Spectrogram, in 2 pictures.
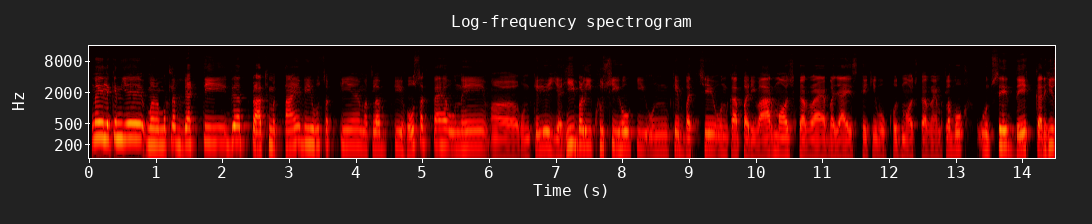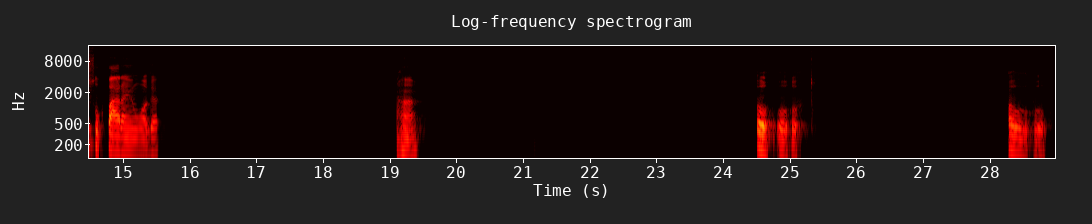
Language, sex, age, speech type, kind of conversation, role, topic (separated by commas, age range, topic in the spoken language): Hindi, male, 40-44, conversation, podcast, host, आप पैसे और खुशी के बीच संतुलन कैसे बनाते हैं?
